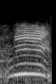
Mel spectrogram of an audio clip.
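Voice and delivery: high-pitched mock bray; imitated donkey noise. Preacher imitates a hungry donkey, high mock bray. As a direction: squeal a rough attempt at a donkey. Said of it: "Whatever the donkey noise is".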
